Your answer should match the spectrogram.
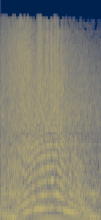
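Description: Electronic dance music with the beat dropped out: a synthesizer tone sweeps up in pitch and back down over about two seconds under a wash of noise, a transition effect in the mix.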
